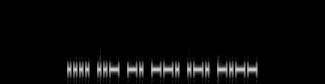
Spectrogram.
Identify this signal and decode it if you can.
Morse code, heard as a keyed tone, about 40 wpm, 700 Hz. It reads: HUNGRY
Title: Sentences from Top 1400 Words - New Word Drill Alt - 40wpm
